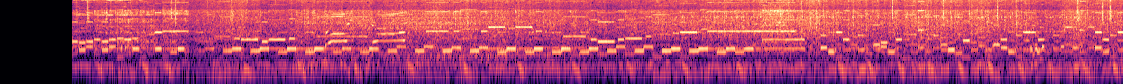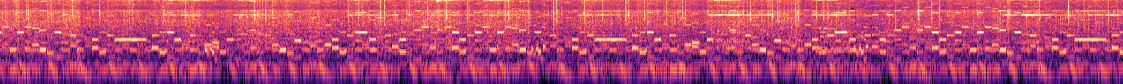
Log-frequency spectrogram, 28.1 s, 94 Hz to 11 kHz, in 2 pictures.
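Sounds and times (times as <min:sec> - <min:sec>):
electronic jingle music: 0:00.9 - 0:28.0.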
